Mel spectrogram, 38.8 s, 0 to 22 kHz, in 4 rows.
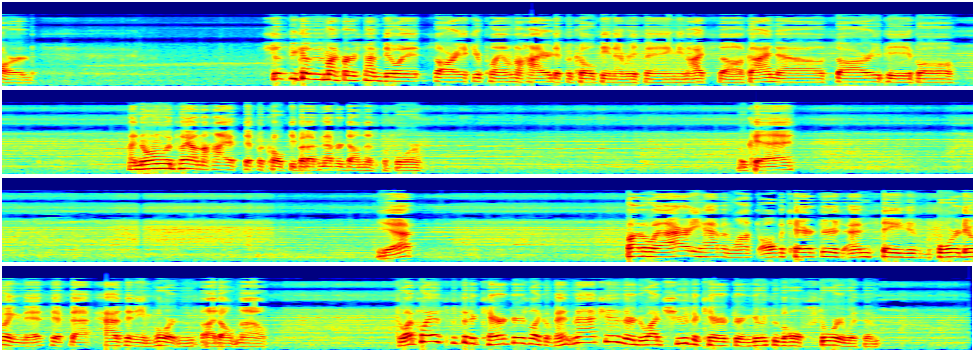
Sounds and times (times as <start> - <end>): Music: 0.0 - 38.8
Speech: 2.7 - 9.6, 11.0 - 14.0, 17.2 - 17.7, 25.8 - 31.8, 33.2 - 38.0.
